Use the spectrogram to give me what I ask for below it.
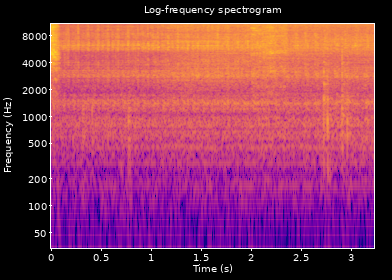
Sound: loud machine whirring

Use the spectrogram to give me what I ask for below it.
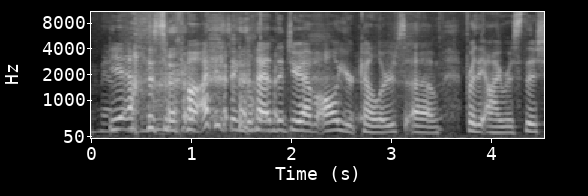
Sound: laughing

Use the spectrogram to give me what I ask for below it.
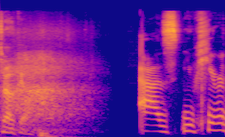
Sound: laughter

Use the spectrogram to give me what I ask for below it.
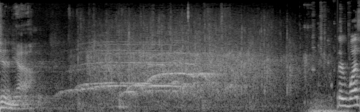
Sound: applause

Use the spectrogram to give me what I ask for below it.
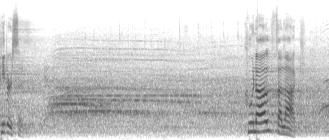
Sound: graduates cheer; audience applauds

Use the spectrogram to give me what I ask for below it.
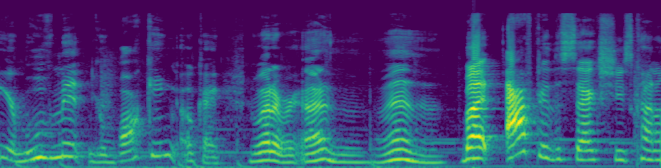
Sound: imitates mumbling

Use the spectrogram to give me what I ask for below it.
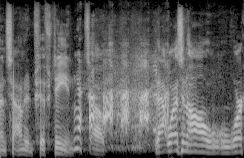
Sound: laughing

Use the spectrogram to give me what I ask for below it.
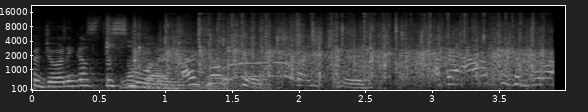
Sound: audience applauds

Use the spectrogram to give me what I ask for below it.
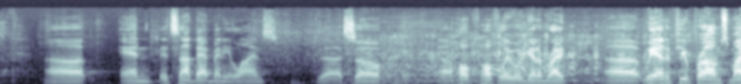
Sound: laughter

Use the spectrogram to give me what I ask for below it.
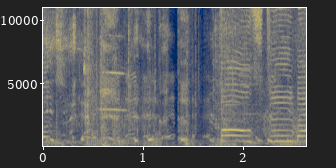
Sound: giggling

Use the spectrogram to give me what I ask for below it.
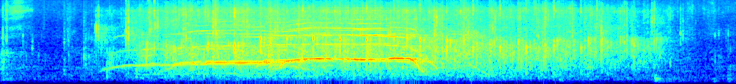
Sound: audience applauding; audience cheering

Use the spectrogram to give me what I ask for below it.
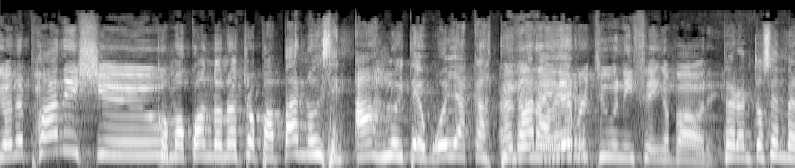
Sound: Spanish

